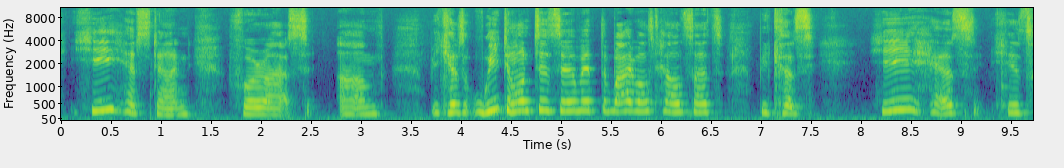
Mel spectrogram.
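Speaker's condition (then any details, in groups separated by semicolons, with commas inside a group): Cerebral palsy, mild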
